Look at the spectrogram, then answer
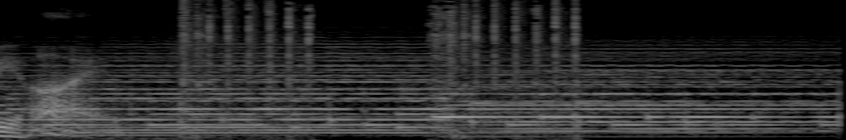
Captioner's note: typewriter clicking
